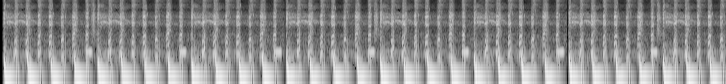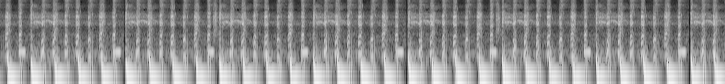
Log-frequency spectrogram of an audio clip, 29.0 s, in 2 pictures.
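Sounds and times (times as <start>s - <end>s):
person laughing: 0.0s - 29.0s.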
